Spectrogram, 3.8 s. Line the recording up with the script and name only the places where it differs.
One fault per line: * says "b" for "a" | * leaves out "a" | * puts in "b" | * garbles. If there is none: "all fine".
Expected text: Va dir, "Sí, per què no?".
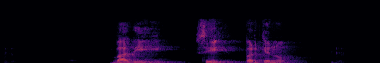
all fine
